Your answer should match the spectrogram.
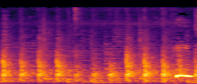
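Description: Pestle pounding in a small ceramic mortar: a quick, even run of sharp taps, about four to five a second, over background music.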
